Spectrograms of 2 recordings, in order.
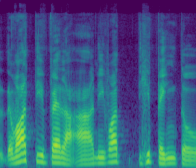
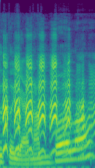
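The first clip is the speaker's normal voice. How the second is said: laughing; 10 dB louder than usual. Real, not acted. Laughs while telling the process.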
